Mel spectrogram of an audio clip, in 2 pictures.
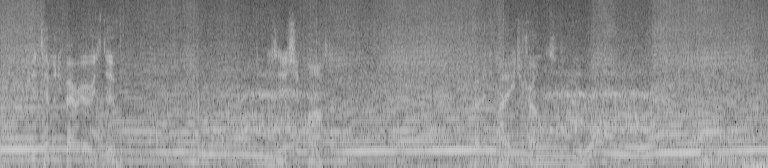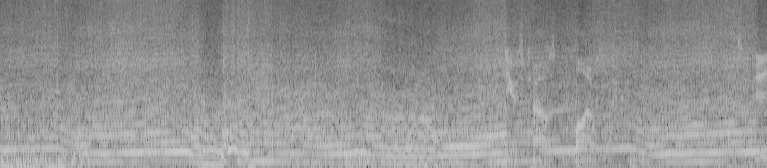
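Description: Tyres squeal through the corners.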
